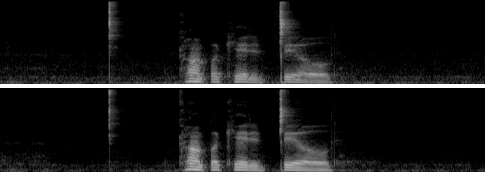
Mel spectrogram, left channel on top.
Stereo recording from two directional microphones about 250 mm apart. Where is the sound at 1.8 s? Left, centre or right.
Right.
